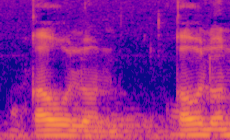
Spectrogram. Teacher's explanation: قاف کو موٹا پڑھنا ہے حروف مستعلیہ ہے. واو سے پہلے زبر ہے تو واو لین.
